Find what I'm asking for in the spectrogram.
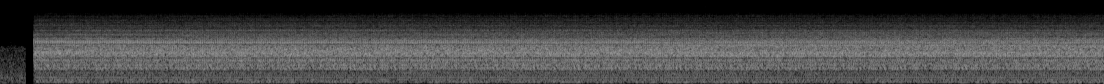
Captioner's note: inflator running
